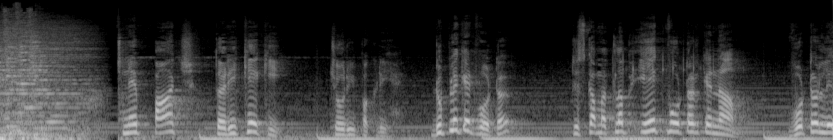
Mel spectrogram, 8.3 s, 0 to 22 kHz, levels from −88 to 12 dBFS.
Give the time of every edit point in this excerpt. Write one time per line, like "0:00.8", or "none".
0:01.2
